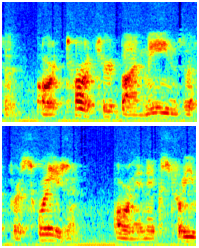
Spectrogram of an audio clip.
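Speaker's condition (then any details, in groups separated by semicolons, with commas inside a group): Cerebral palsy; uses wheelchair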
